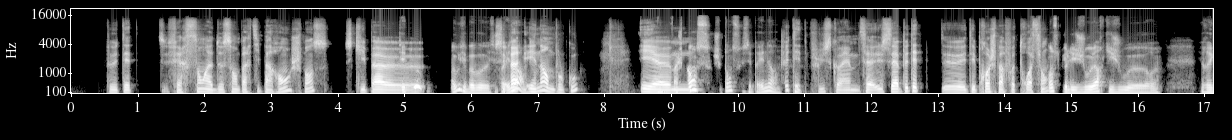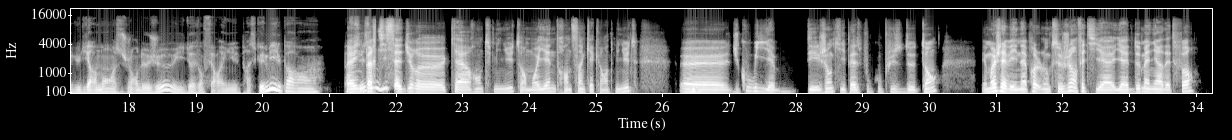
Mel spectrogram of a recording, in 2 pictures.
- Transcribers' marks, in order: none
- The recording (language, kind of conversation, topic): French, podcast, Quelles peurs as-tu dû surmonter pour te remettre à un ancien loisir ?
